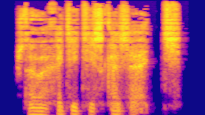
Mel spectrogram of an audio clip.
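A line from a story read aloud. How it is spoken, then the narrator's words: Hissed, with hidden fear. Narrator (Russian): прошипел ревизор, но в голосе слышался страх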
